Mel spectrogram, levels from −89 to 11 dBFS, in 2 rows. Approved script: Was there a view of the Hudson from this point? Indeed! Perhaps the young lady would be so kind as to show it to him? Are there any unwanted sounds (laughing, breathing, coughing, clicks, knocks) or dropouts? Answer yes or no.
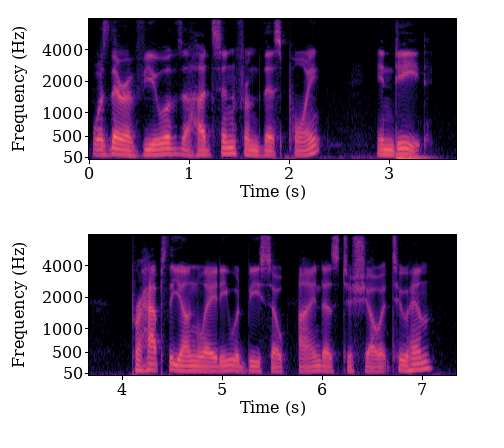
yes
